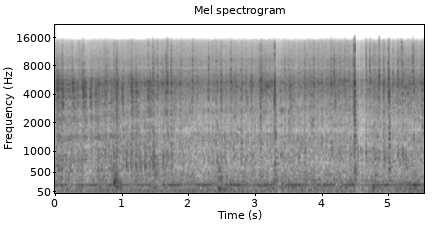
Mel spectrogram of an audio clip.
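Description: Fishing boat under way: a steady engine hum with water noise along the hull and scattered clicks and knocks from gear on deck.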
